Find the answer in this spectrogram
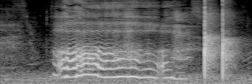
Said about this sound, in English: Who is that clapping? Leo's eunuch.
